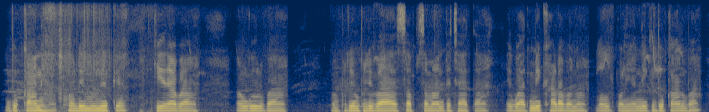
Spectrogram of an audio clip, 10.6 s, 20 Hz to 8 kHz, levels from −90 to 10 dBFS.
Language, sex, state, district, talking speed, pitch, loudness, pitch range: Bhojpuri, male, Uttar Pradesh, Deoria, 135 wpm, 155 Hz, -17 LUFS, 150-160 Hz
